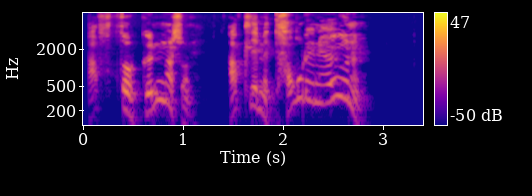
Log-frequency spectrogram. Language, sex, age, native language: Icelandic, male, 40-49, Icelandic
